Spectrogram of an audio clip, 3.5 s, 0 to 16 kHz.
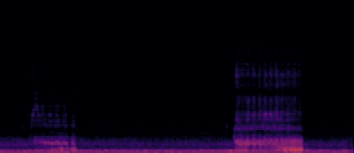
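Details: Three Eastern screech owl owlets in their nest box on a spring morning, 30 April 2016: two scratchy, hissing rasps almost two seconds apart, the second longer and louder, over a droning low hum.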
